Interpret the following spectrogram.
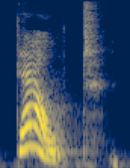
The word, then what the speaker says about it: doubt: The letter B in the word doubt is silent.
